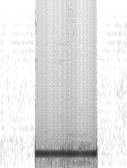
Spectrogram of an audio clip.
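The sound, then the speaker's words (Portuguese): Ringback tone of an outgoing phone call: a single steady mid-pitched tone lasting about one second, alone, with silence before and after. “Tô ligando, Arnaldo. A outra não atendeu.”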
